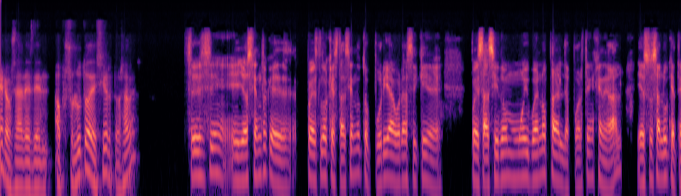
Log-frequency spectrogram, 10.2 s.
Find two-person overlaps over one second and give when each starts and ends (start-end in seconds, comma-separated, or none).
none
